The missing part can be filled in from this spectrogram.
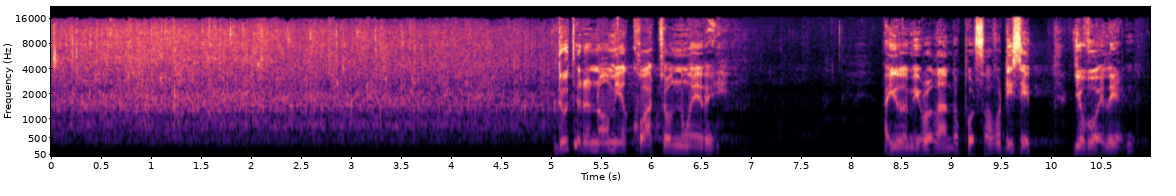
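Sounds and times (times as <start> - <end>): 
audience applauding: 0.0 - 5.5
speech: 5.0 - 6.9, 8.3 - 10.9.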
